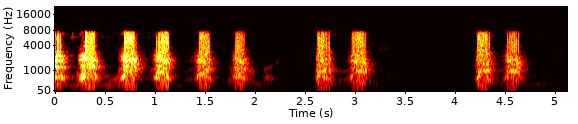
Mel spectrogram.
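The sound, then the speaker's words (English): A dog named Maddie lets out sharp, loud barks in clustered bursts: a quick run of five, a pause, then two more, another pause, and a final pair. “hold on, what's going on, dog?”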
